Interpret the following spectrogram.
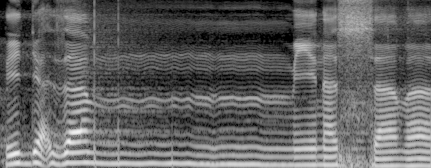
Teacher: jadi masukkan suara tanwin pada Mim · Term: Idam bunah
